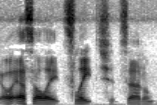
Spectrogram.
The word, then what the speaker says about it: SL8: Oh, SL8 slate saddle. SL8. I guess it's pronounced slate.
